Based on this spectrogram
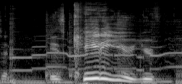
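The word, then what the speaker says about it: Kiryu: help the correct way to pronounce it is key to you you I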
